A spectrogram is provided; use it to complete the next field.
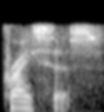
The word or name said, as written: crisis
